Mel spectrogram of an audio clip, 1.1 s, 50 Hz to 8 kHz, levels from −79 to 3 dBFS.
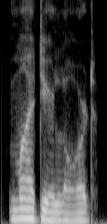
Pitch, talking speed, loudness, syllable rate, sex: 115 Hz, 165 wpm, -15 LUFS, 3.5 syllables/s, male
